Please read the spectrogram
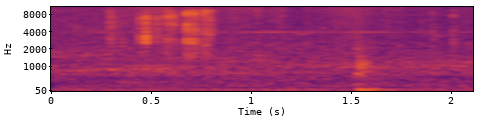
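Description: Faint handling and rustling, then one soft low thump about a second and a half in, as a blanket-wrapped bundle is laid into the open baby box.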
